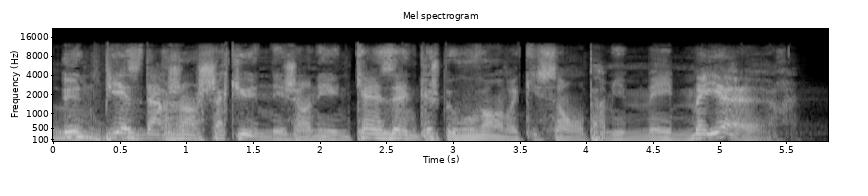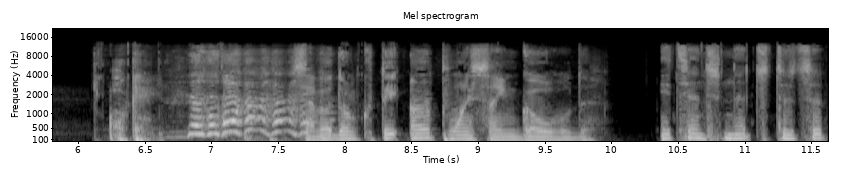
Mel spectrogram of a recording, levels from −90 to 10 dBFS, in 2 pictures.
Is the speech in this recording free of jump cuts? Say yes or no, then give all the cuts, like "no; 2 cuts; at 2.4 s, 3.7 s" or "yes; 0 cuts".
yes; 0 cuts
